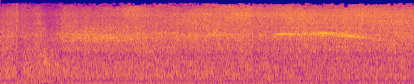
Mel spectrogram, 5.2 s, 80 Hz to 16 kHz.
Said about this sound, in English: But there are no plans to shut down the 40-year-old Tilden Mine, and Cliffs says it will keep running a huge ore processing facility. Inside that hot, dirty, and deafening building, giant machines rumble, rattle, and whistle.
